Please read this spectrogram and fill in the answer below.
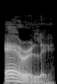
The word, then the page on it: airily: English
